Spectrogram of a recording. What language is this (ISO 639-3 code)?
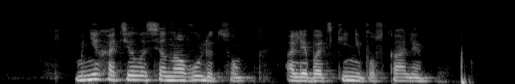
bel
